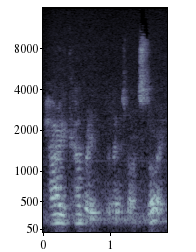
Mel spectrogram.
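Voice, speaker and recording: Man, halting talk, frequent fillers, distant mic, echoey room. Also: medium pitch. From northern New Jersey, USA. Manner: thoughtful, halting, with frequent fillers and repeated words. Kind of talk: talk to journalism students. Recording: echoey, distant, with background noise.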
